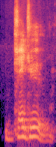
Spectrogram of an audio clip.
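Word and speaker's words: Jeju: It's pronounced as Jju.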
